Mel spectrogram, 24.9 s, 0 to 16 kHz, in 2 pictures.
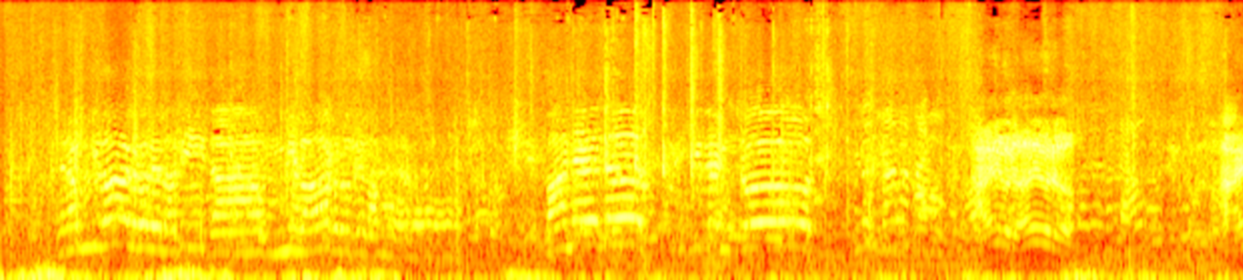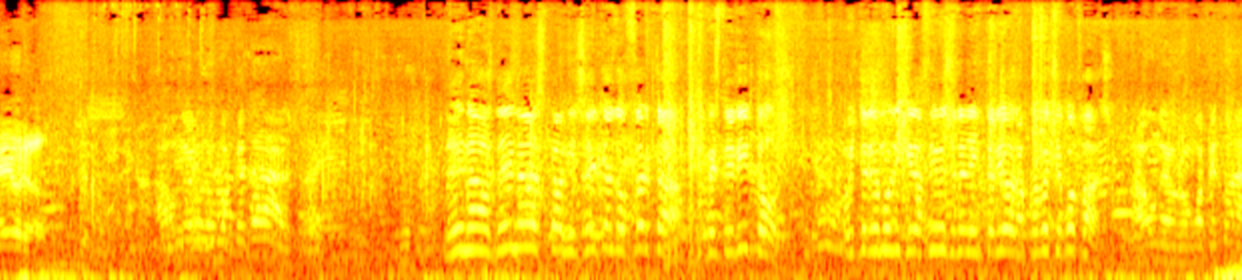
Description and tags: This sound was recorded by an Olympus WS550-M. It's the ambient of the market on Thursday were everything is very cheap.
